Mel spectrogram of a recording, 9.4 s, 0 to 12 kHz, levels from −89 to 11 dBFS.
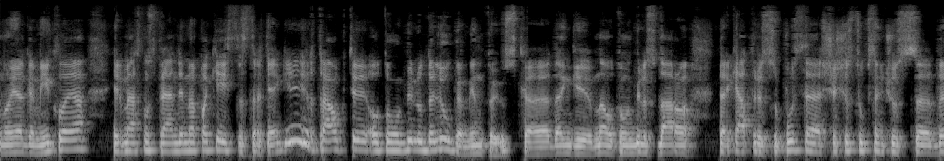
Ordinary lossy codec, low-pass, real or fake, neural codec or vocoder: AAC, 48 kbps; 10.8 kHz; real; none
